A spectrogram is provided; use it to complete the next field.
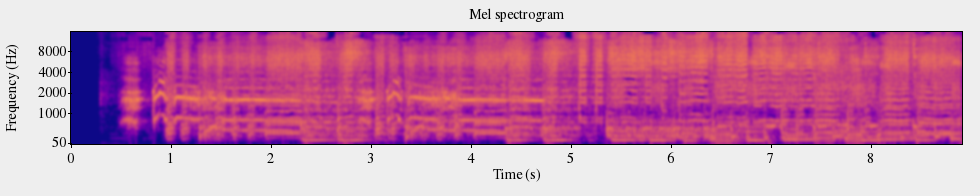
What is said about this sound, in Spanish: El gallo de don Porfirio muy temprano nos cantó, pero se quedó colgado de un alambre, se cayó.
